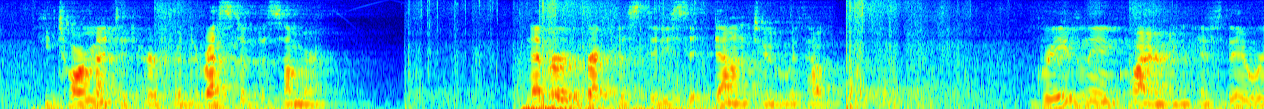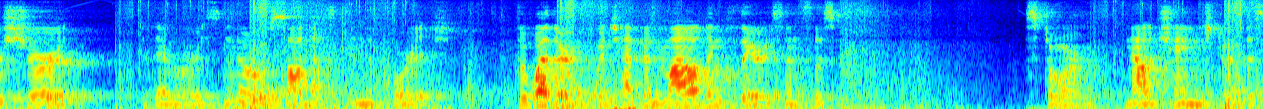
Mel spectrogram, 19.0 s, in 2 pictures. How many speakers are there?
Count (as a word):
one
